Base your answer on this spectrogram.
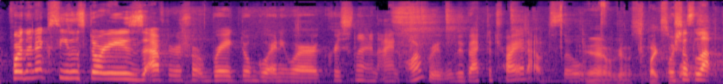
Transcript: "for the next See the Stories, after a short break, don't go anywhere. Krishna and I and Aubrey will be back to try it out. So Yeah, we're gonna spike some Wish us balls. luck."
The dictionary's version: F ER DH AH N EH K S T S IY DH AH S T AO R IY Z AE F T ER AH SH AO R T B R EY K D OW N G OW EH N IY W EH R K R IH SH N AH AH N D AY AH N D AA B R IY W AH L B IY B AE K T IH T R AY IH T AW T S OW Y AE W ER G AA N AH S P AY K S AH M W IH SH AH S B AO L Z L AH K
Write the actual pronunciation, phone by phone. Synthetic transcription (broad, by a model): F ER DH AH N EH K S T S IY DH AH S T AO R IY Z AE F T ER AH SH AO R T B R EY K D OW N G OW EH N IY W EH R K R IH S N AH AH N AY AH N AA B R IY W AH L B IY B AE K T IH T R AY IH T AW T S OW Y AE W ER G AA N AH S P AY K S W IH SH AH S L L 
